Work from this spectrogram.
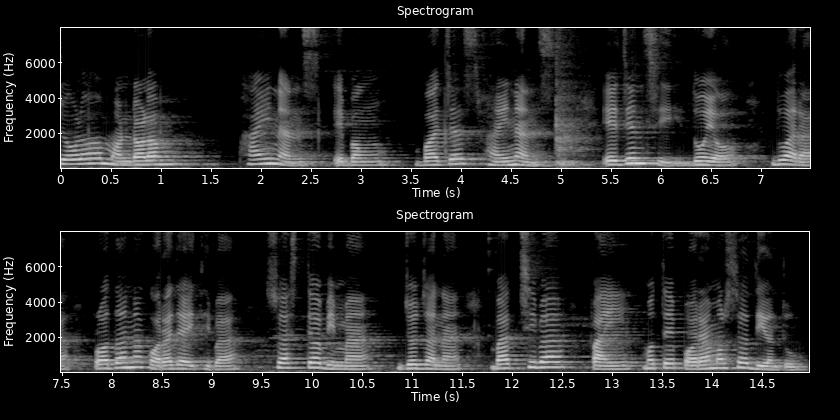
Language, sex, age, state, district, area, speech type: Odia, female, 30-45, Odisha, Jajpur, rural, read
